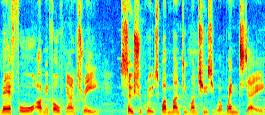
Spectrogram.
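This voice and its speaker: A woman speaks at a moderate pace with a very deep, low pitch and vocal fry. Her intonation is monotone and flat. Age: 70s. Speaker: charity volunteer. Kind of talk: radio interview.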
